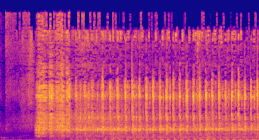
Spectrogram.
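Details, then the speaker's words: TVS Ntorq scooter starts and idles with a steady rattling knock, about three per second, from the magneto side; the flywheel (magnet) nut is loose and is to be tightened and locked. "तो ये नट सारे एंटोर का यही ढीला होता है तभी magnet side से आवाज आती है तो इसको लो हटाएंगे और अच्छे से टाइट करेंगे और फिर लॉक करेंगे इसको बढ़िया से तो इसी की वजह से आवाज आ रही थी"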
